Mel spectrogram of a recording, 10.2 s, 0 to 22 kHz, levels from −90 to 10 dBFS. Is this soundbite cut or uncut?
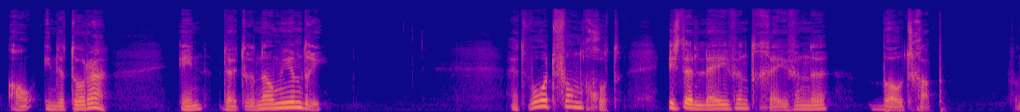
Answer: uncut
